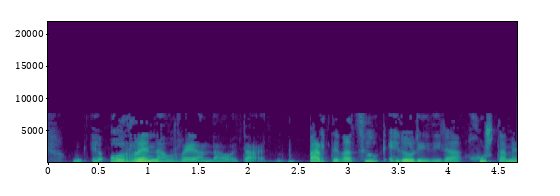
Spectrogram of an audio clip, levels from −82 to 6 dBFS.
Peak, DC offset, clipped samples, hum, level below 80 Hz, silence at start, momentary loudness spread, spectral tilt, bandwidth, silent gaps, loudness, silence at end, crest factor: -8 dBFS; under 0.1%; under 0.1%; none; -62 dBFS; 0 s; 15 LU; -5.5 dB/octave; 8 kHz; none; -27 LUFS; 0 s; 18 dB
